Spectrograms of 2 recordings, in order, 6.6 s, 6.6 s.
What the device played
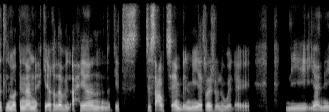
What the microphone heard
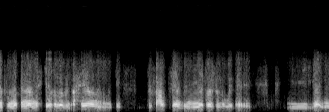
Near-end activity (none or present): none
